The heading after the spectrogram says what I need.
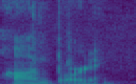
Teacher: So a like father and tongue tip at no no on on and then put the stress on the on not on the board.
